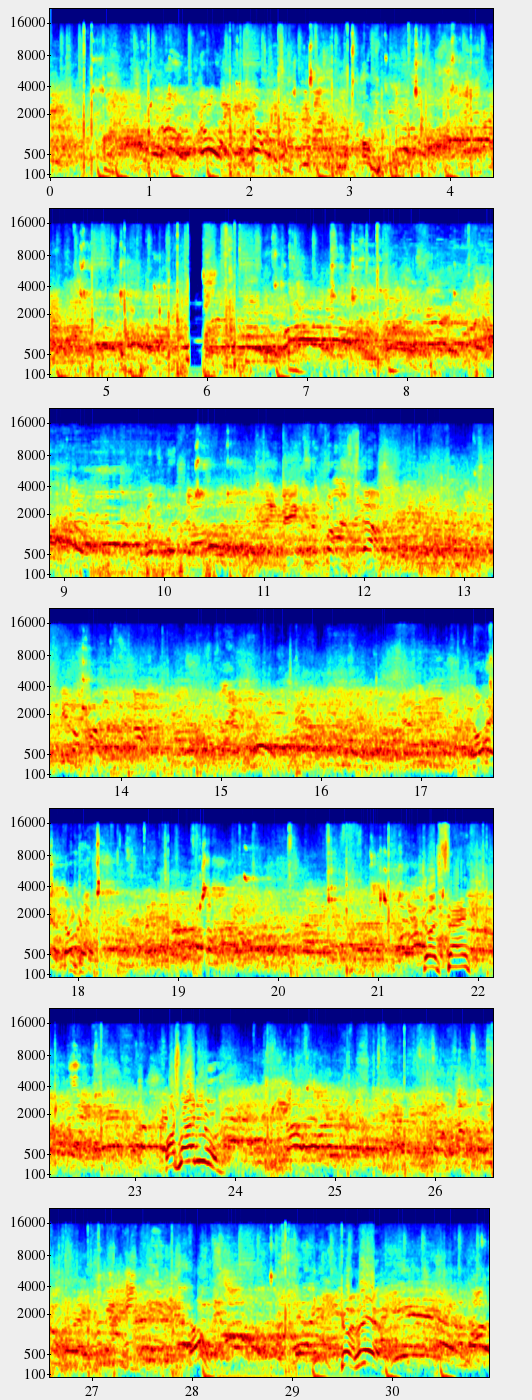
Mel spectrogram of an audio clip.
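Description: A basketball bouncing on a hardwood gym floor during a game, with players and spectators shouting and talking over one another in an echoing gym. There is a brief dropout about six seconds in.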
